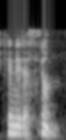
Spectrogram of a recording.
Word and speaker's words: generación: una palabra aguda y si yo la pronunció en voz alta digo generación que neira acción entonces me doy cuenta que realmente es una palabra aguda tú puedes hacer lo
